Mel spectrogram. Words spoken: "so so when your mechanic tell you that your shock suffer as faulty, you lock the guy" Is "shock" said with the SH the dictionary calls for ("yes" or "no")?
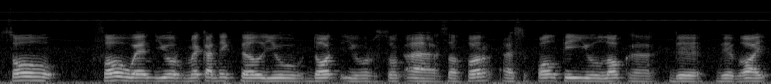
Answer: no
